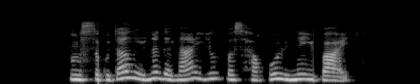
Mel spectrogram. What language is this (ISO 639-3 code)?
abk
